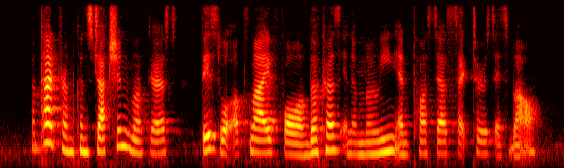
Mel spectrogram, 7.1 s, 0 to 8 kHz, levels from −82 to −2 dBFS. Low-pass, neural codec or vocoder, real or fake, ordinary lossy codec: 7.2 kHz; codec, 16 kHz, 0.5 kbps, X-Codec, HuBERT features, trained on balanced general audio; fake; none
